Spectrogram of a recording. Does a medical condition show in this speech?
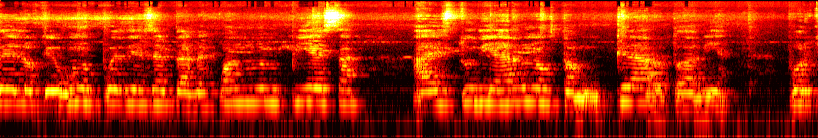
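Yes: cerebral palsy.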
